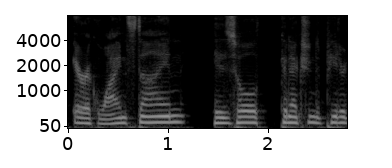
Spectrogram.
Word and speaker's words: Weinstein: Uh, and his brother Brett Weinstein, Weinstein, that is how you say it.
